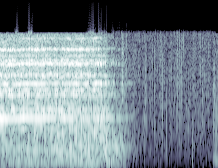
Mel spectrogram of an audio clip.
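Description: Film soundtrack music holding a loud sustained chord of many steady notes, the closing chord, which dies away about a second in, leaving faint optical-track hiss and a small click near the end.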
